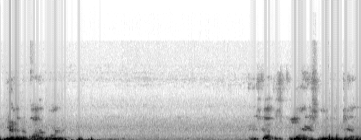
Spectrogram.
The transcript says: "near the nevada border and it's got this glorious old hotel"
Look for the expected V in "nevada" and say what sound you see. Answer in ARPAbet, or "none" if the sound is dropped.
B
